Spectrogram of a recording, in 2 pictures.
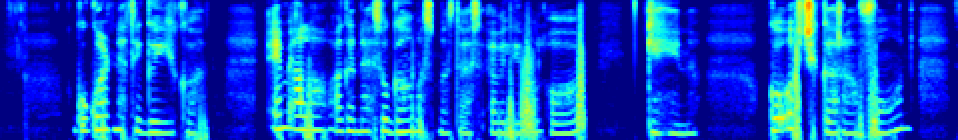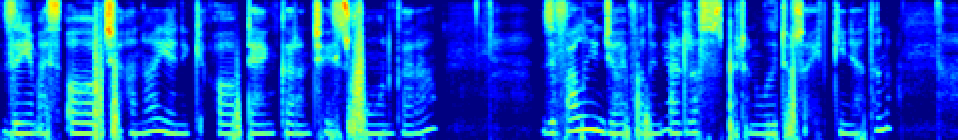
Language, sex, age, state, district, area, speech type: Kashmiri, female, 30-45, Jammu and Kashmir, Budgam, rural, spontaneous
